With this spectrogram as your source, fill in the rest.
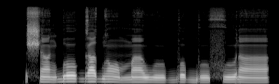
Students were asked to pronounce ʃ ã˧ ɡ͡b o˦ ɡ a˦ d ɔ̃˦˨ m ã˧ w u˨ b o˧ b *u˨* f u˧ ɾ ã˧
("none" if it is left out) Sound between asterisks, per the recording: u˨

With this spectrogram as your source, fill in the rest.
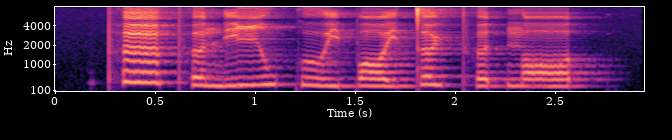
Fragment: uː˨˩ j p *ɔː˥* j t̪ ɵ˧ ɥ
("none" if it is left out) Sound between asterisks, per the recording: ɔː˨˩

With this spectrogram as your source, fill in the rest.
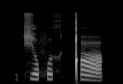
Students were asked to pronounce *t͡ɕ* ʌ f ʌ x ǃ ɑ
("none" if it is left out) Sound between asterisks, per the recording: t͡ɕ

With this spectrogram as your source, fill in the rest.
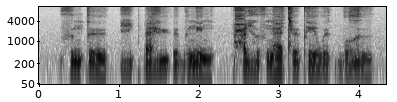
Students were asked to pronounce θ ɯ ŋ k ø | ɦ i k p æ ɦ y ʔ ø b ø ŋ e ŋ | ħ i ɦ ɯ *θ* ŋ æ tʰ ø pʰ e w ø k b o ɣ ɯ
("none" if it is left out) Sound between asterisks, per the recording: θ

